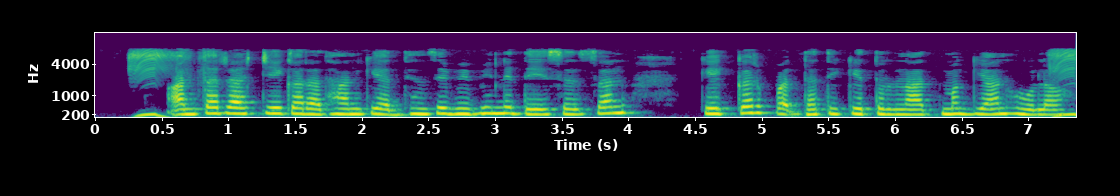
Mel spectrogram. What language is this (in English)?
Bhojpuri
